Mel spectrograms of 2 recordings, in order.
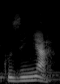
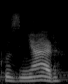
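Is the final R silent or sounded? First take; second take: silent; sounded. First: The final R is silent. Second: The final R is clearly pronounced. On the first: The speaker calls it right. "the last syllable is stressed and the R is silent" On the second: The speaker calls it wrong. "You don't say"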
